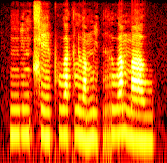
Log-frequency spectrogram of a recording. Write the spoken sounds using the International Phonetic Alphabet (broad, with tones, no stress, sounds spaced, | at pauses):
ŋ i˧ n t͡ɕʰ eː˧ pʰ u˧ a̯ k l ɯ˨˩ a̯ m i˨˩ t̚ r u˦˥ a̯ m a˧ w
